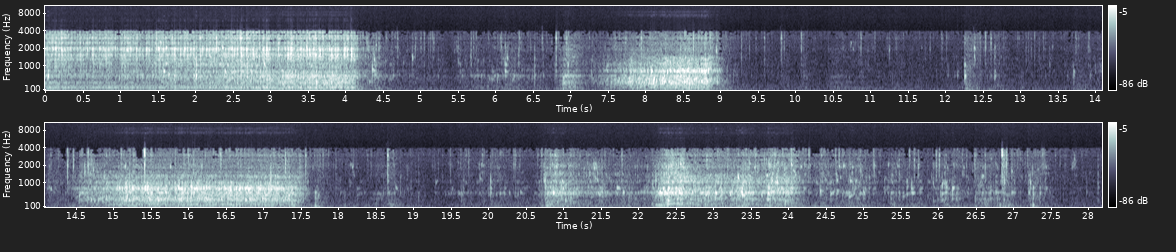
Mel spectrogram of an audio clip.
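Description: Breathing and bubble noise from the swimmer holding the camera, heard underwater, coming in bursts of one to four seconds every few seconds with quiet gaps between.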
